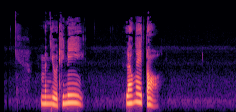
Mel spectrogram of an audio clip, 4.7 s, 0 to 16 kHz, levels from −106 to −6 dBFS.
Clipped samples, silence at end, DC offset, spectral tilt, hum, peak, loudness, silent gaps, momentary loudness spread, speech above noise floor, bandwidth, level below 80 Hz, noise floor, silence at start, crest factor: under 0.1%; 1.6 s; under 0.1%; -6.5 dB/octave; none; -8 dBFS; -28 LUFS; none; 11 LU; 48 dB; 9 kHz; -78 dBFS; -75 dBFS; 0.8 s; 22 dB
